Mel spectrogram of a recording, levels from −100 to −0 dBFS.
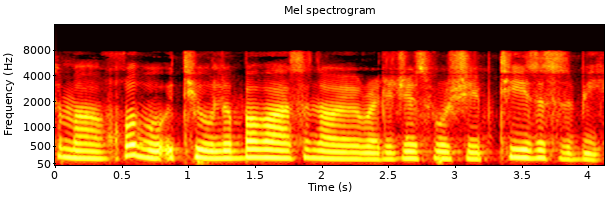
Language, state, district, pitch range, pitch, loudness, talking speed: Chakhesang, Nagaland, Dimapur, 175-205 Hz, 190 Hz, -17 LUFS, 145 wpm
